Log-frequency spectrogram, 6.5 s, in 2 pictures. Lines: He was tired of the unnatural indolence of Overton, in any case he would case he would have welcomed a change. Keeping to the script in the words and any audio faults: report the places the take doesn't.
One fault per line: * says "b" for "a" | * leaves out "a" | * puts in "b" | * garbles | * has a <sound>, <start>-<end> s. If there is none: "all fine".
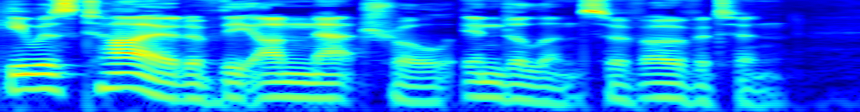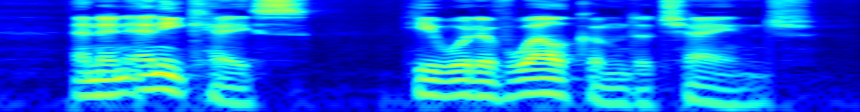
* puts in "and"
* leaves out "case he would"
